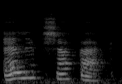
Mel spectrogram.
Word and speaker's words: Elif Shafak: Elif Shafak Elif Shafak Elif Shafak Elif Shafak.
